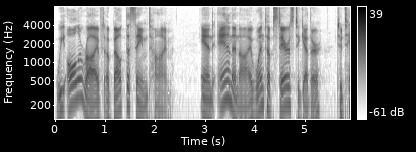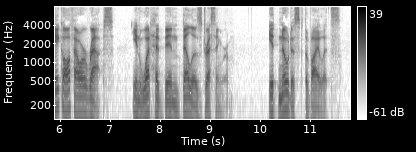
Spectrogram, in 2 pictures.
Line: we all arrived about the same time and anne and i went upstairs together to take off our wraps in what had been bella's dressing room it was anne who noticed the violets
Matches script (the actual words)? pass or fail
fail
